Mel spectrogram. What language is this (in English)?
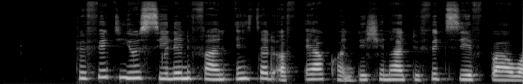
Nigerian Pidgin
